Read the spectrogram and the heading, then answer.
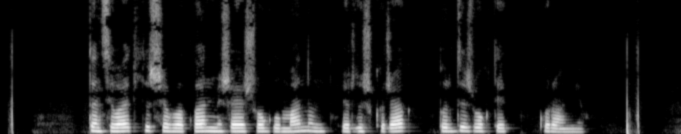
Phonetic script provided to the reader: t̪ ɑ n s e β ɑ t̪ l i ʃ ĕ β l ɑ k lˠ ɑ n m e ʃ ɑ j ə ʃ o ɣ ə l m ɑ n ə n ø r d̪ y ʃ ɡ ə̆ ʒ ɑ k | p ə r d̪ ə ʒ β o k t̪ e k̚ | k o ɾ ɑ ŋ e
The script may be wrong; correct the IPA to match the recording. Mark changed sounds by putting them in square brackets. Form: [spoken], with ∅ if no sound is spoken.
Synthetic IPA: t̪ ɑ n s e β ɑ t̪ l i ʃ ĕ β l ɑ k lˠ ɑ n m e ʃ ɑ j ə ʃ o ɣ ə l m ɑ n ə n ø r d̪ y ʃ [k] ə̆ ʒ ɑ k | p ə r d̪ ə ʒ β o k t̪ e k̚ | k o ɾ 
